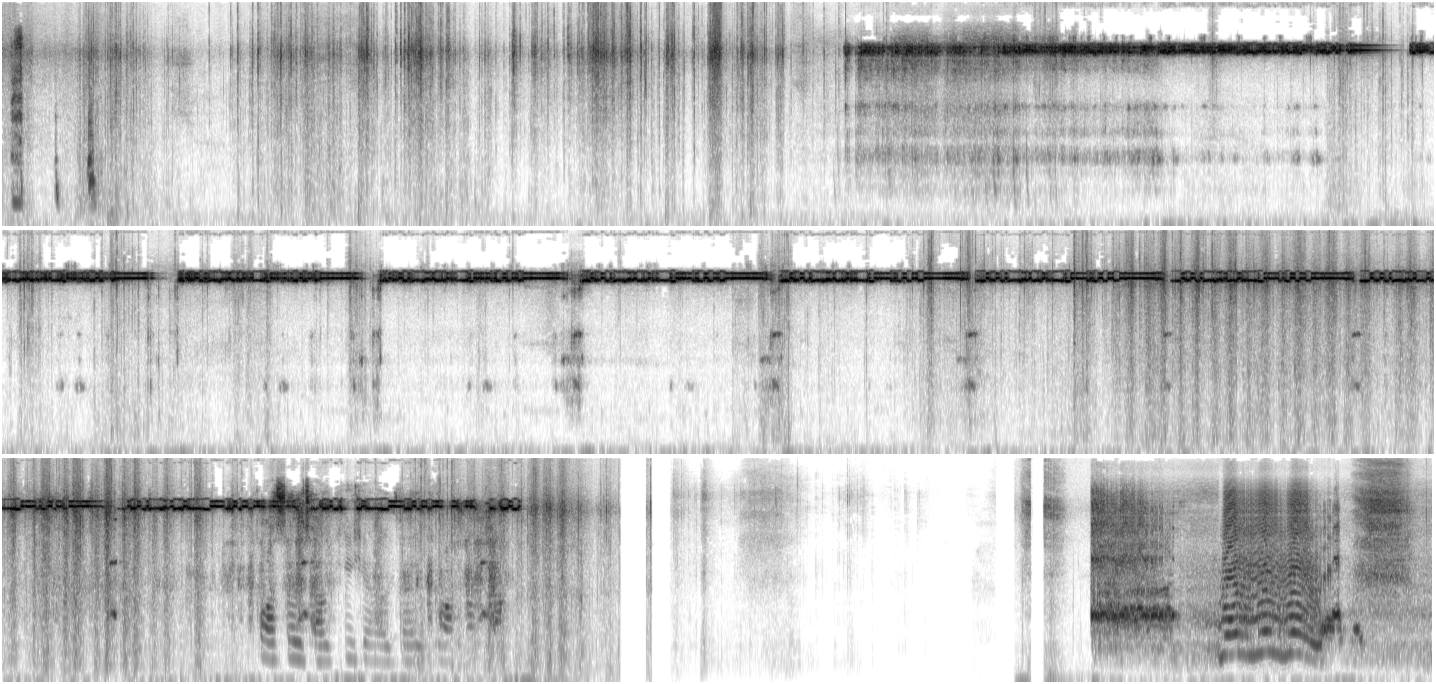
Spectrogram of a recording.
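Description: A loud, steady, high-pitched whine starts about six seconds in and holds for nearly twenty seconds, wavering slightly, before it cuts off.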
